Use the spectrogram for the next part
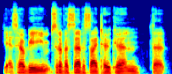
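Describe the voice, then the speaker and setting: Male podcast interviewer, quick delivery, slightly low voice, informal and tentative in how questions are put. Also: little pitch movement, dry recording, studio quality. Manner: loosely phrased, hedging questions. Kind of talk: casual technical interview questions.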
